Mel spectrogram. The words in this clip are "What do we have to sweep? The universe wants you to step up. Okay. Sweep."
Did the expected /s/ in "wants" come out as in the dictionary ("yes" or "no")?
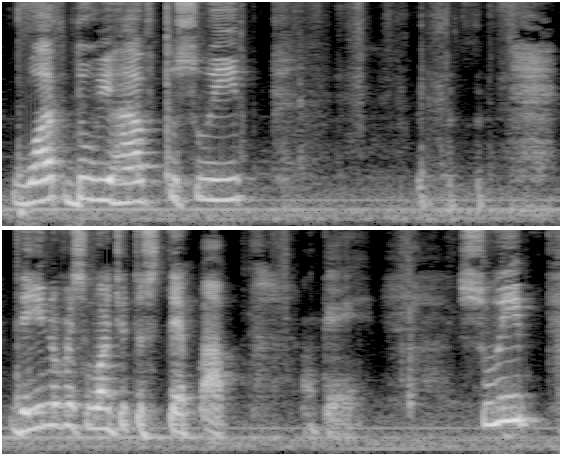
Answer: no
